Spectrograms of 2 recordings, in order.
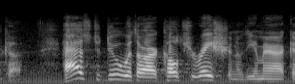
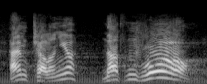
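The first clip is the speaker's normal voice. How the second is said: irritated insistence; 7 semitones higher, 4 dB louder than usual. Acted.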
